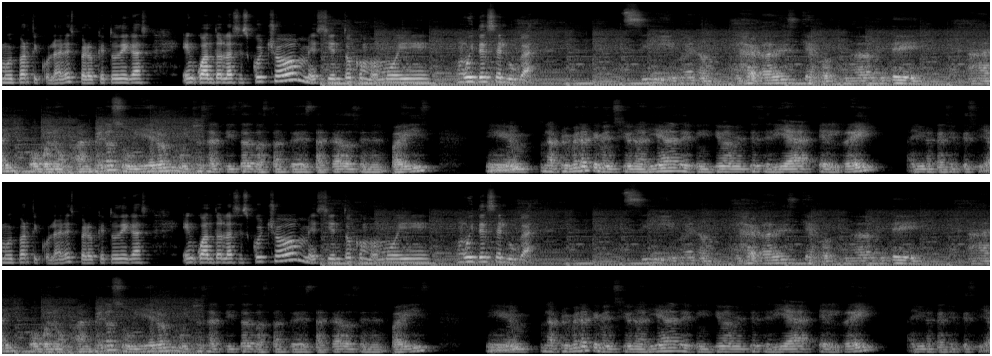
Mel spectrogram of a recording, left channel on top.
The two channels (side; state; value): right; quieter; 4.9 dB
